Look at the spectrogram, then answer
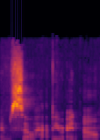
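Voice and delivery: soft, whispered, deadpan fake happiness. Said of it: "I'm smiling on the inside".

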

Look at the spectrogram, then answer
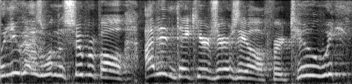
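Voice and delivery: acted, very high, shrieking gush. Retelling his mom's first words to a football player beside her: retelling mom's screaming. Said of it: "She is like screaming through me".

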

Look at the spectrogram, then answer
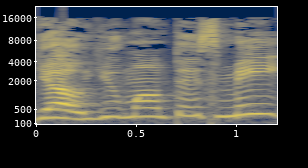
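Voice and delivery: very loud, high yell projected across a room. Picturing someone next to you offering meat: imitating someone yelling. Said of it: "yelling like".

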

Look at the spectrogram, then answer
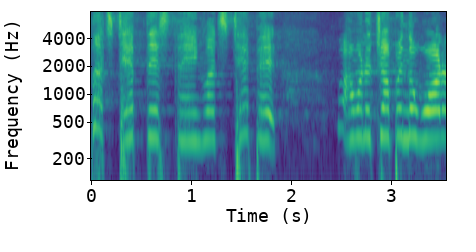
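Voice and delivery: very high screaming voice. Retelling what Joanna shouted out on the water, retelling Joanna screaming. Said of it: "Joanna screaming".

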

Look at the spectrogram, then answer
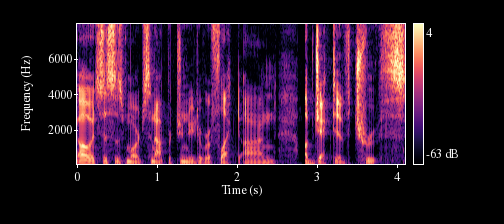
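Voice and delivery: ordinary talk

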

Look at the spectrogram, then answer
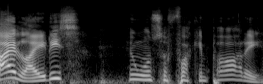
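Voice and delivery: put-on strong Australian accent. Retelling chatting up some ladies at a skateboard demo: strong Australian accent. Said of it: "His accent's so hard".

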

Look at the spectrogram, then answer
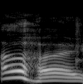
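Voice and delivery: loud, casual delivery. Doing a short impression for friends who asked: Peyton Manning impression. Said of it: "an impression of Peyton Manning".

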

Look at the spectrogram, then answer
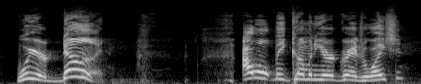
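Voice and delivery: put-on country dad voice, laid on full. Reading out a father's text to his daughter after the prom, in a racist country daddy voice.

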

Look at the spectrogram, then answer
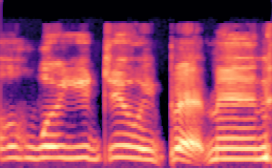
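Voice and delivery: put-on Brooklyn accent. Retelling a scene, quoting the police chief speaking to Batman: raspy Brooklyn accent. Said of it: "the one with like the Brooklyn accent with the raspy voice".

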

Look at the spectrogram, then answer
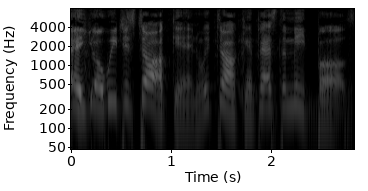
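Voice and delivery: bad, unconvincing Italian-American accent. Joking around during a conversation, in a bad Italian-American accent. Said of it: "Can we drop the bad accent?".

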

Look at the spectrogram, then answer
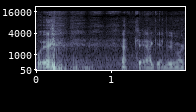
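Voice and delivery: plain

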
